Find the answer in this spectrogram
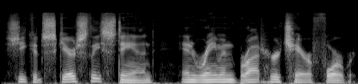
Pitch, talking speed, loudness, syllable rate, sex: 105 Hz, 165 wpm, -18 LUFS, 4.3 syllables/s, male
